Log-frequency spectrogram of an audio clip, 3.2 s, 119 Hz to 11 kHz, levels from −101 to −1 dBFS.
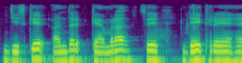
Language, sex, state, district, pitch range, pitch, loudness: Hindi, male, Jharkhand, Garhwa, 135-150 Hz, 140 Hz, -16 LUFS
